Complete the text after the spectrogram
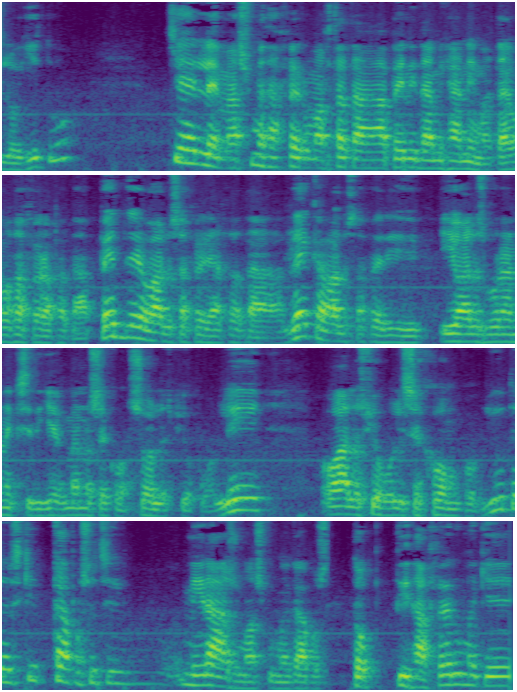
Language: Greek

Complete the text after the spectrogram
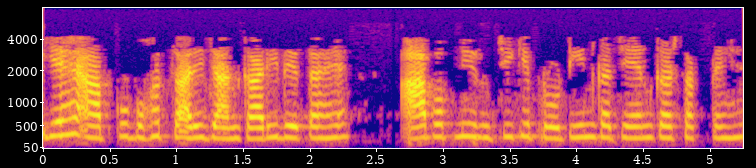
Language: Hindi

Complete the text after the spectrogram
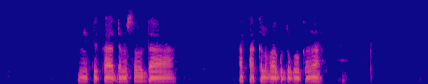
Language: Mada (Cameroon)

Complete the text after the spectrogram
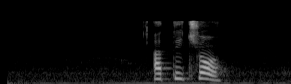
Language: Russian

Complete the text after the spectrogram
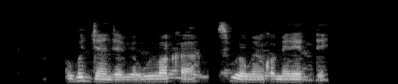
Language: Ganda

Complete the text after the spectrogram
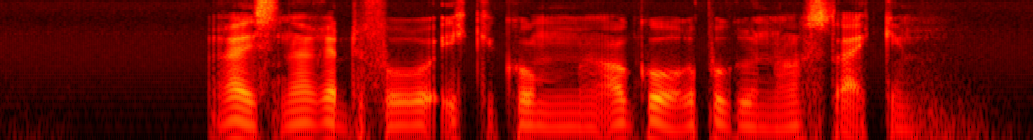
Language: Norwegian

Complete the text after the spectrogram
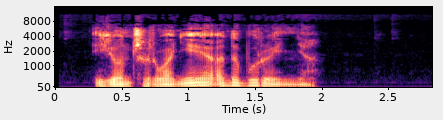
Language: Belarusian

